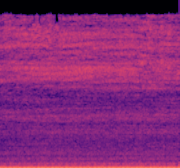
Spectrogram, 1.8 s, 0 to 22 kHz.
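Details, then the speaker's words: Flood-totaled Corvette ZR1 after engine repairs, with a new air filter and the plenum refitted: uneven, lumpy idle with a low pulsing beat that never settles, because one vacuum line was left unhooked. "so zero one seeming to run good like right off the bat and then it starts run funny again"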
